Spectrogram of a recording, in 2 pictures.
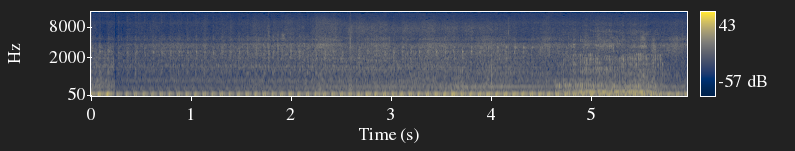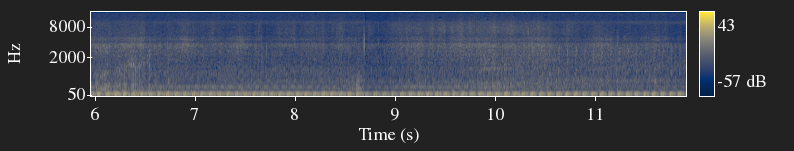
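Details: Steady pulsing engine drone like a motorcycle or vehicle idling, with occasional clatter and scraping, no animal calls heard.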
